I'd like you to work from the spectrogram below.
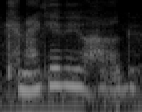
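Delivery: hushed, gentle question; soft whisper. Retold or imitated. The healer offering a hug, whispered.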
